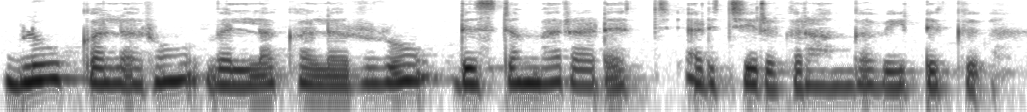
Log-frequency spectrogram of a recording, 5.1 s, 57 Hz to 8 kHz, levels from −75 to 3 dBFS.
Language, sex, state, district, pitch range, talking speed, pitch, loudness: Tamil, female, Tamil Nadu, Nilgiris, 175-210 Hz, 95 wpm, 195 Hz, -16 LUFS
